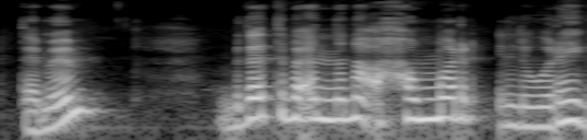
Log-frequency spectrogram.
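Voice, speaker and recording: A woman with an Egyptian accent speaks at a moderate pace. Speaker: home cooking youtuber. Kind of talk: cooking tutorial voice-over. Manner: halting, many fillers and restarts; casual, conversational.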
